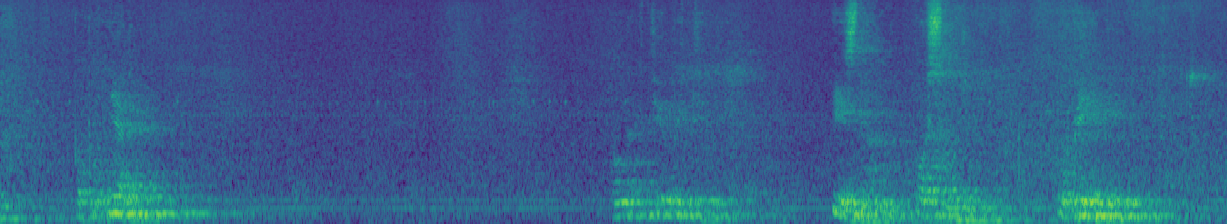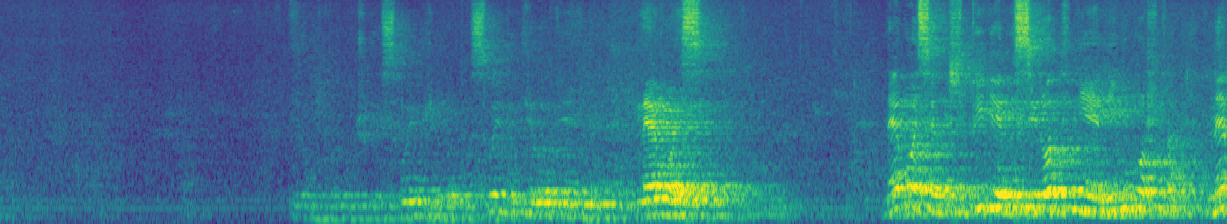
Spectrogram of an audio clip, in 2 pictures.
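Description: An elderly man speaks with animation through a microphone in an echoing hall, pausing between phrases.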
